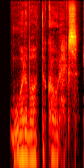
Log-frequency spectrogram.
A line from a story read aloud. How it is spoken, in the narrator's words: He whispered, feeling dizzy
